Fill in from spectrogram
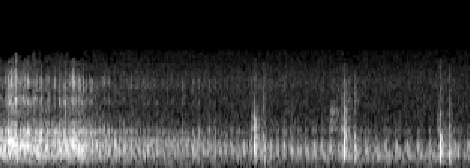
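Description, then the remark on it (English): An overhead fan, switched on in a stuffy room, whirs steadily with a soft, rhythmic fluttering rattle, louder at first and then settling, while three sharp clicks tick out at roughly one-second intervals near the end. “I'll turn on the overhead fan.”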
